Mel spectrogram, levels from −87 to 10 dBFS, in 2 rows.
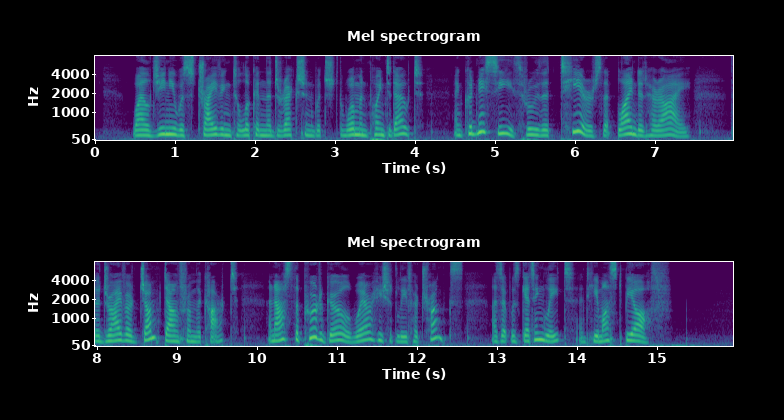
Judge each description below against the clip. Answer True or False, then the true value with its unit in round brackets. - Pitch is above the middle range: True (195 Hz)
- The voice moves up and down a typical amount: True (3.4 semitones)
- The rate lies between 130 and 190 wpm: False (200 wpm)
